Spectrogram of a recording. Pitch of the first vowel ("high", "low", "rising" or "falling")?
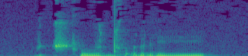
falling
